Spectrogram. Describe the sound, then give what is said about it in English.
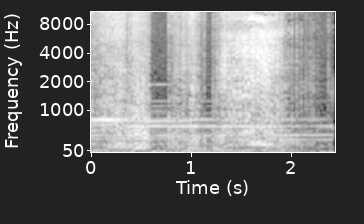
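The zipper of a blue vinyl tent's hatch is pulled open in a few raspy strokes with brief pauses between them, moderately quiet, over a faint steady hum. “The pressed palm led its way down toward the first zipper and began to pull the hatch open.”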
